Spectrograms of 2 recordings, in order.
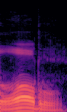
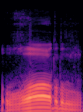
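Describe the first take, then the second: The two takes are said the same way.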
